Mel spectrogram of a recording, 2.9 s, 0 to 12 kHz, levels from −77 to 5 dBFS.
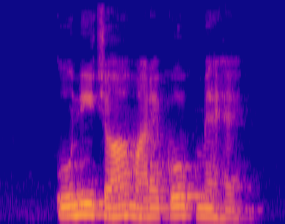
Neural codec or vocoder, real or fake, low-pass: codec, 44.1 kHz, 7.8 kbps, Pupu-Codec; fake; 10.8 kHz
